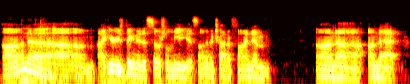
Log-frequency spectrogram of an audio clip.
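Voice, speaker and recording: A man's voice: deep voice, moderate pace, pushed and bright, lo-fi sound. A man playing a sly, goading small-town schemer in improvised role-play, stumbling and needling as he goes. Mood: scheming. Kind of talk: improvised role-play at a live tabletop game.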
